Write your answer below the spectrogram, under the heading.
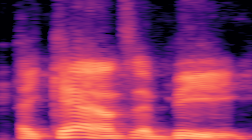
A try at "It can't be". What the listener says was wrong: Bukan I di situ. It can't be, her husband said.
